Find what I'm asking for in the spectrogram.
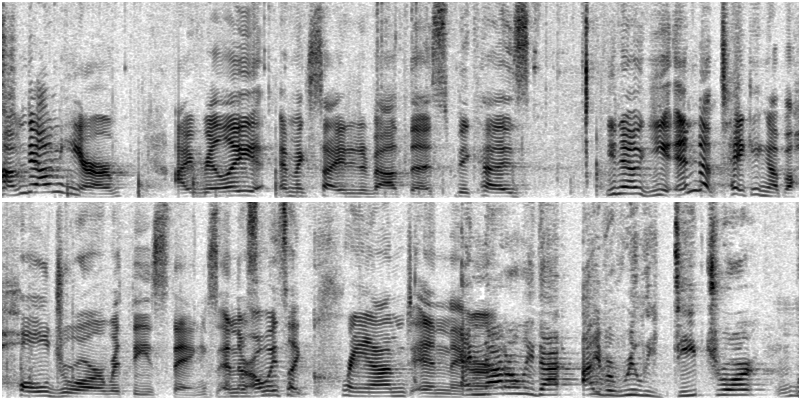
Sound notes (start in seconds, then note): none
